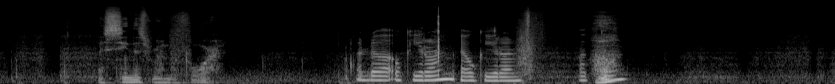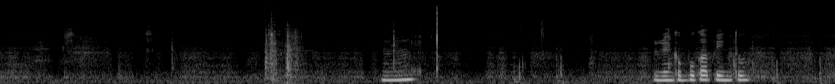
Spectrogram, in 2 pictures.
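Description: A young woman speaks close to a microphone, reacting with animation.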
